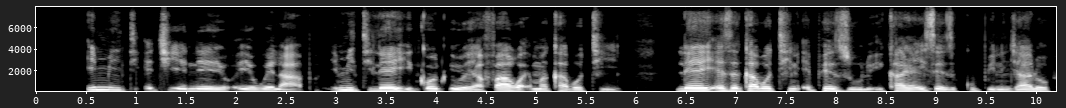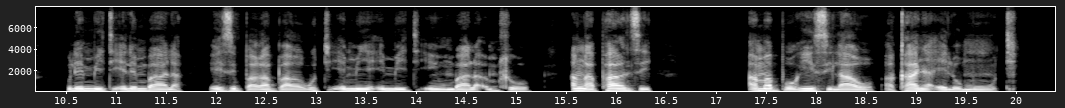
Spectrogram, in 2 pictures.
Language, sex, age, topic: North Ndebele, male, 25-35, health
